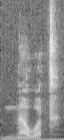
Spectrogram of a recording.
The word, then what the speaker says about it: Náhuatl: dicen now what's on agua o sea no pronuncian como nosotros o como yo lo estoy haciendo en este momento sino que dicen náhuat ona watts ok o sea si lo aceptamos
